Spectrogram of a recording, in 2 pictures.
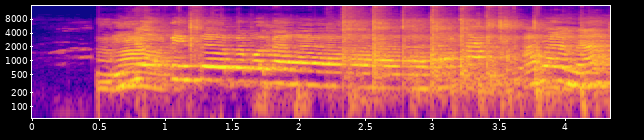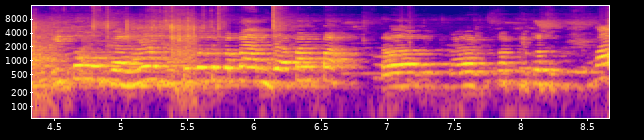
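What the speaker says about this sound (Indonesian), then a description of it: "Iya, pinter, tepuk tangan." A class of children in an Islamic religious education lesson claps in rhythmic bursts while singing and chanting together, loud and close, with a teacher's voice mixed in.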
